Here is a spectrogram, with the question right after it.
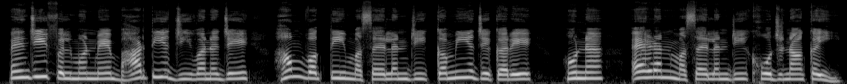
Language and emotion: Sindhi, neutral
